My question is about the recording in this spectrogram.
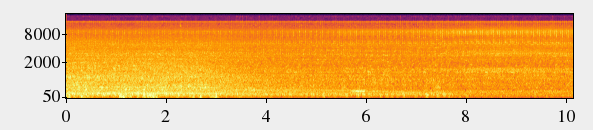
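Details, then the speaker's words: Nissan Almera after radiator cooling fan motor replacement and coolant top-up (no bleeding needed, system not fully drained): steady idle with soft even beat, no knock or fan rattle; normal idle. "เรียบร้อยเราก็ไปลองสตาร์ทรถดูครับเช็คดูว่ามันปกติไครับ"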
